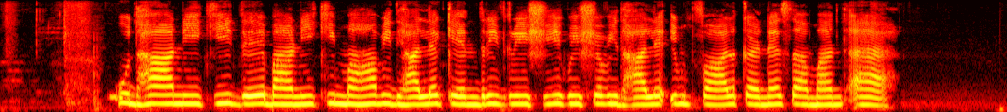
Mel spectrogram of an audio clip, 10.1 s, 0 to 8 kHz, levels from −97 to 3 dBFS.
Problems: background sounds at intervals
